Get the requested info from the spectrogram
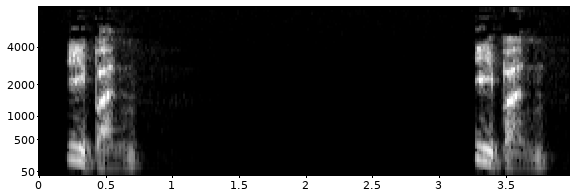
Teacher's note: notice that the tone of e changes to falling tone before the low tone of bun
